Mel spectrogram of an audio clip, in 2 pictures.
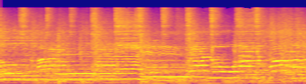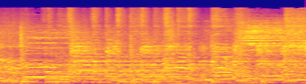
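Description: Live blues-rock band playing: two electric guitars over a drum kit, loud and steady.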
